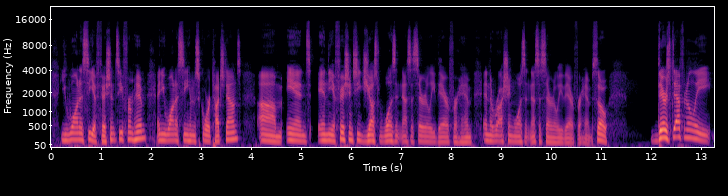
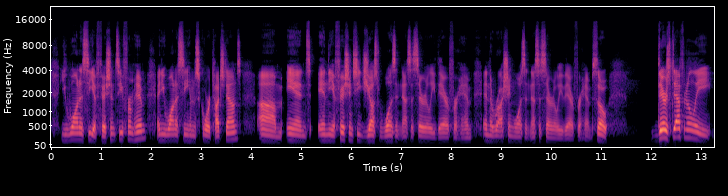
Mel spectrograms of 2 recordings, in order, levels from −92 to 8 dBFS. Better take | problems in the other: first | thin; very; fading below 350 Hz

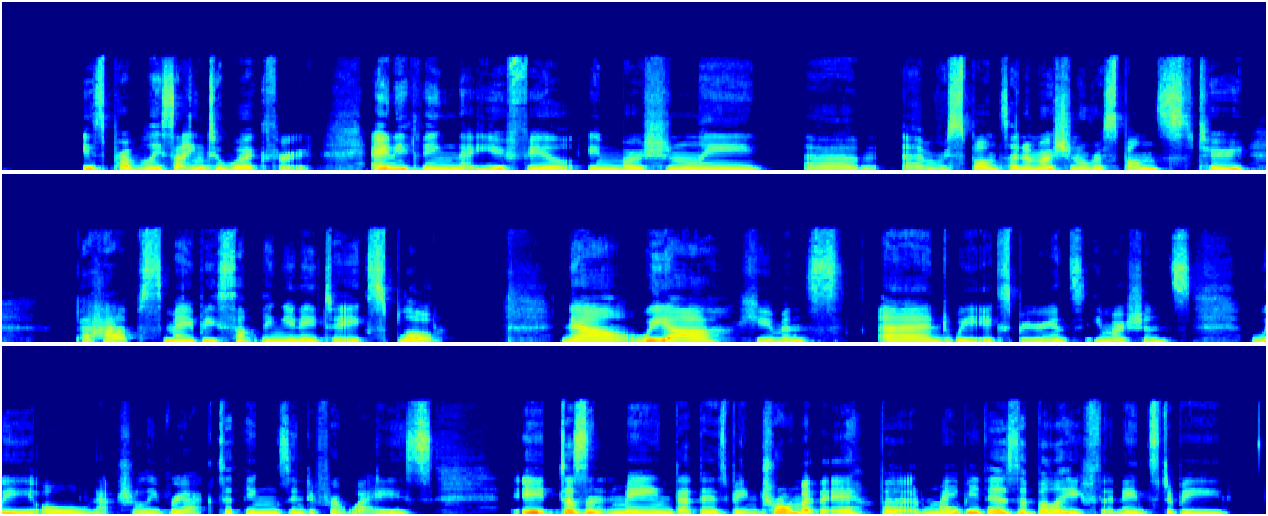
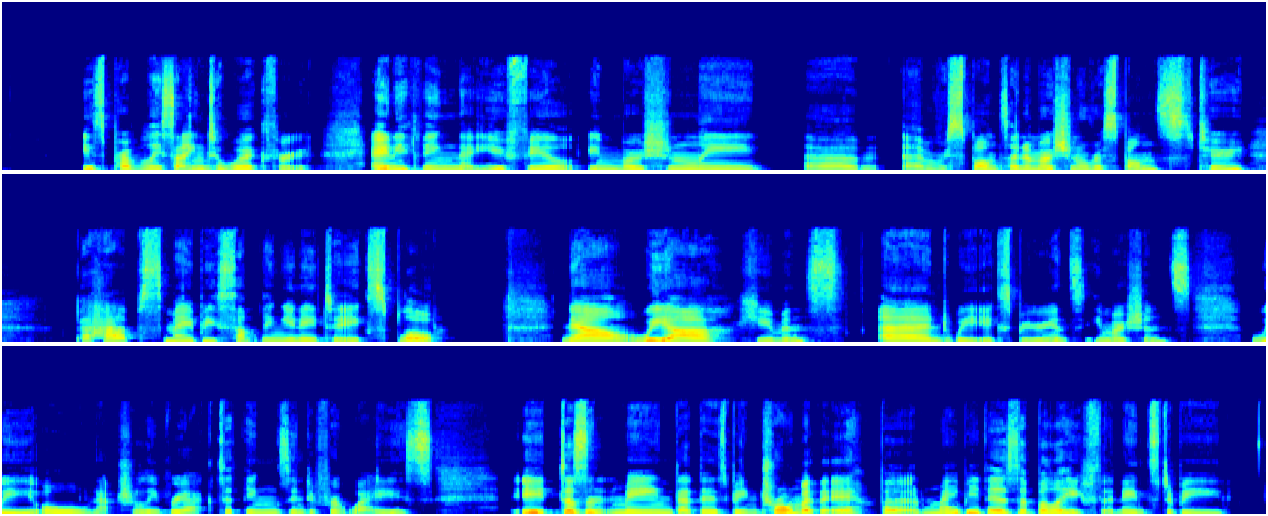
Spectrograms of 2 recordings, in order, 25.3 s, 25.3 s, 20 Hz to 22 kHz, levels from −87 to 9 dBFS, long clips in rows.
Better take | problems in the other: first | thin; somewhat; fading below 450 Hz

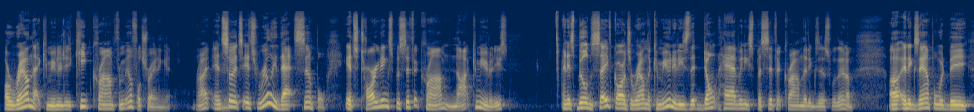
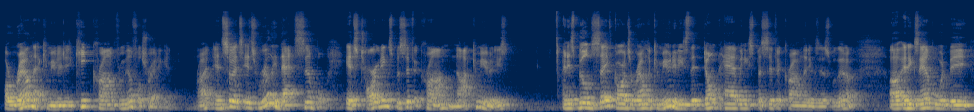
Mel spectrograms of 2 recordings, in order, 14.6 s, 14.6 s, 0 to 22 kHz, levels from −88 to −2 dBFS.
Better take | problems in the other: first | room echo; slight; dies away in 0.8 s

